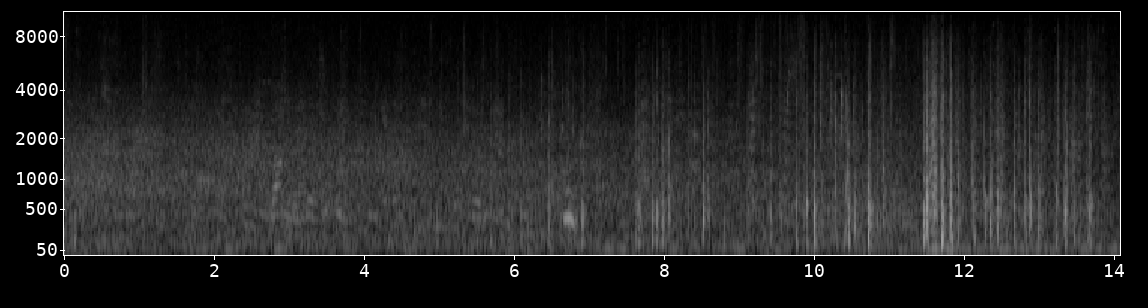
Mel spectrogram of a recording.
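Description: Horse's hooves striking a sand arena at the canter, a series of irregular thuds that get louder and closer in the second half.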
